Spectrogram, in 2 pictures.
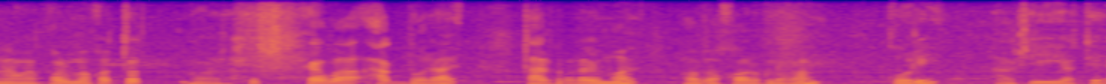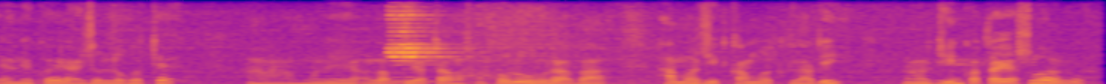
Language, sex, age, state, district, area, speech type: Assamese, male, 60+, Assam, Nalbari, rural, spontaneous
